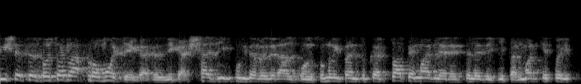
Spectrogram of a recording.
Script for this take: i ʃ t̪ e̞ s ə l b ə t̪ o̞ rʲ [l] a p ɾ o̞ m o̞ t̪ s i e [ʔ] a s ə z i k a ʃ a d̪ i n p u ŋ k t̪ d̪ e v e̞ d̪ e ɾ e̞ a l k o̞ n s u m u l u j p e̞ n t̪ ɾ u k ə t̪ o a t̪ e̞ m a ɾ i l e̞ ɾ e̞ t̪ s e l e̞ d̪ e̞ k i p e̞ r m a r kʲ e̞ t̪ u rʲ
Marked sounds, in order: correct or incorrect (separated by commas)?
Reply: correct, incorrect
